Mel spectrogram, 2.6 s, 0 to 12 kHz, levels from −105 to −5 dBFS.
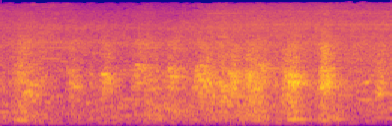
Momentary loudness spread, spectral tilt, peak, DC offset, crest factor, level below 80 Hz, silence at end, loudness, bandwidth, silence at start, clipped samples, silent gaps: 7 LU; -1 dB/octave; -4 dBFS; under 0.1%; 18 dB; -70 dBFS; 0 s; -20 LUFS; 12 kHz; 0 s; under 0.1%; none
